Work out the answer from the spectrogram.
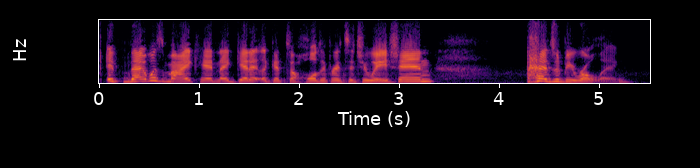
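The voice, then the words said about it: Yelling, outraged loud voice. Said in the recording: “I'm sorry that I'm yelling.”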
